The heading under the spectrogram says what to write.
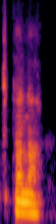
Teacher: we say ktana ktana. Not ketana but ktana. It goes together. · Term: vocal shva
